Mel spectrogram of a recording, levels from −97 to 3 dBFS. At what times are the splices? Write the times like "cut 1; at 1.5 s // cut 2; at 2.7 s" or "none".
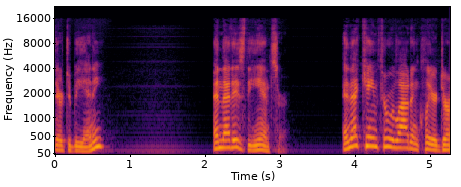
none

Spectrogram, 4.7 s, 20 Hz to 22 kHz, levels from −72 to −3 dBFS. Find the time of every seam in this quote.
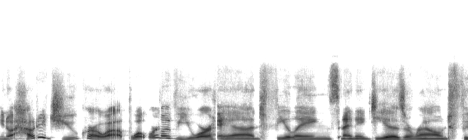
cut 1; at 1.6 s // cut 2; at 2.1 s // cut 3; at 3.4 s

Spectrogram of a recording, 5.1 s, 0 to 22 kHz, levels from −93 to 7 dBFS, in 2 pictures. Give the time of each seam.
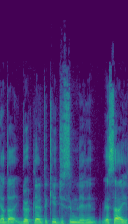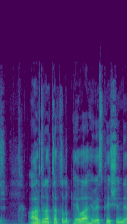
cut 1; at 4.0 s

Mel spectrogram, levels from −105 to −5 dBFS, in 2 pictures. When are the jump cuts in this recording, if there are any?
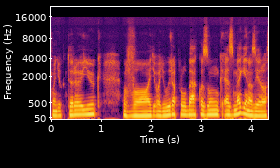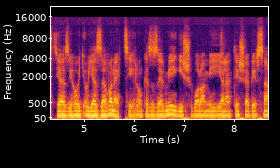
none

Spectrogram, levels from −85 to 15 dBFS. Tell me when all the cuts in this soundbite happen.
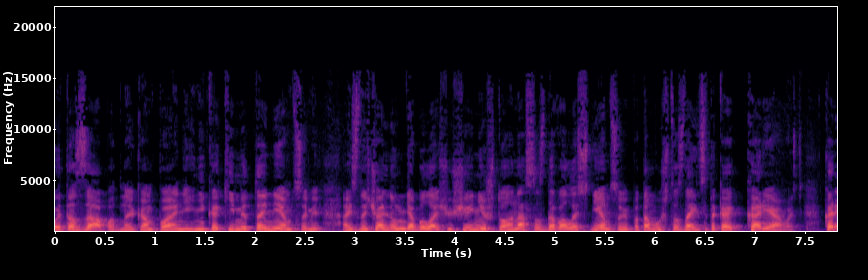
none

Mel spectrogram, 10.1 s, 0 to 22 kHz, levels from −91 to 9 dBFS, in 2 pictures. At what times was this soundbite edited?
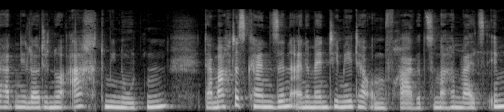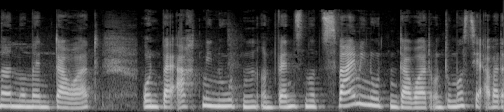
cut 1; at 6.4 s

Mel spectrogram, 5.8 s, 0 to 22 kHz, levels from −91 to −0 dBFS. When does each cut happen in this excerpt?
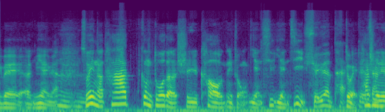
none

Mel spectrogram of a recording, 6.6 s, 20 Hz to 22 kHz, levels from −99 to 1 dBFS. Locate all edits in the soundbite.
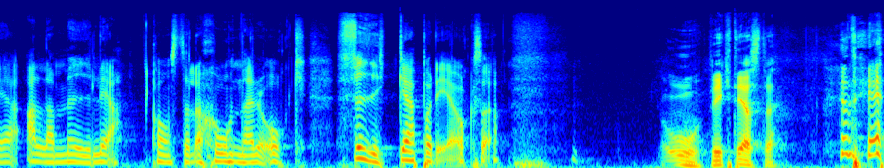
none

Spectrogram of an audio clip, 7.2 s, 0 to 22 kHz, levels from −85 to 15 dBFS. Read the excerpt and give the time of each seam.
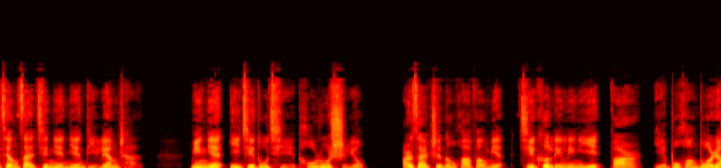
cut 1; at 5.1 s // cut 2; at 6.1 s

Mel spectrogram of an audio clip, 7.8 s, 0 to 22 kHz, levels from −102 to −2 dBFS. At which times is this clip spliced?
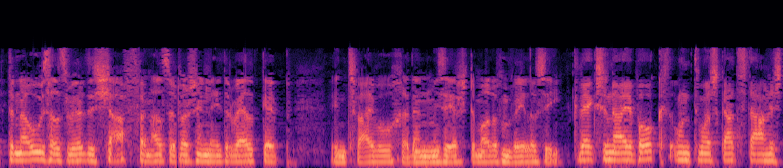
cut 1; at 1.8 s

